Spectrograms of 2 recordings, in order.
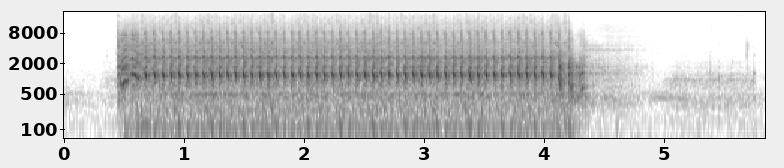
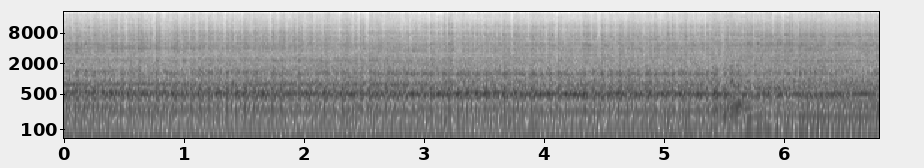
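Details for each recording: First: ZZR600 four-cylinder during restoration, after exhaust work, on a hot ~30°C day, ignition on with a little choke: quick, even starter cranking, about four strokes a second, with no firing yet. Carb fuel level is dropping as they fill, with no carburettor leaks. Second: ZZR600 four-cylinder under restoration, with a cap fitted in the exhaust: even, busy idle with a steady beat and no misfires for about nine seconds before shutdown. Normal idle on all four cylinders; it hangs slightly on revs.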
